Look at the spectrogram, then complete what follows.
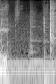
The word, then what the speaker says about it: Seigi: Seigi? Is that how it's pronounced, or is it? That's perfect. Yeah. Awesome. Seigi.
